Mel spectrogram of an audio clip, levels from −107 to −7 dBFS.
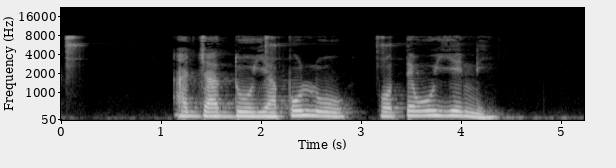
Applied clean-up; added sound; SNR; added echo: neural mask model RNNoise.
